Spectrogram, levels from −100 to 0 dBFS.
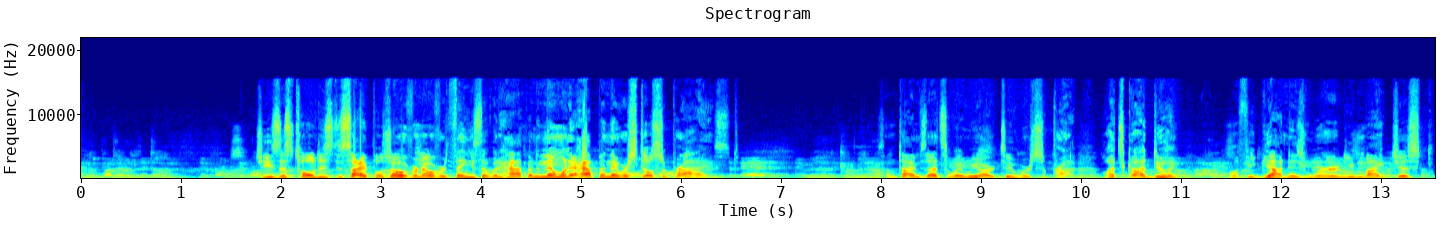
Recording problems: background chatter; noticeable; throughout; 2 voices, 20 dB below the speech

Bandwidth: 15.5 kHz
